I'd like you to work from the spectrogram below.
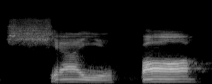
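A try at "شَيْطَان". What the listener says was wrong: Bibirnya enggak usah dibuka semua. Bibirnya jangan maju kali. Maju tuh hanya untuk doma aja. Untuk huruf-huruf yang tebal ya kita usahakan jangan sampai menggunakan bibir terlalu banyak ya. Seperti bo ya, bo.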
